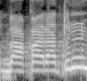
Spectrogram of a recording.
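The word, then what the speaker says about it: بقرة: کا معنی ہے گائے، اور وقف کی صورت میں اس کو بقرہ بھی پڑھ لیتے ہیں، بقرہ۔ تو ناظرین، اس لفظ کو اگر ہم چاہیں تو بقرۃن بھی پڑھ سکتے ہیں اور بقرہ بھی پڑھ سکتے ہیں، لیکن پڑھنا نقطوں والے کاف کے ساتھ ہے، تلفظ کو اچھی طرح سمجھ کر۔ اگر ہم نے کاف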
